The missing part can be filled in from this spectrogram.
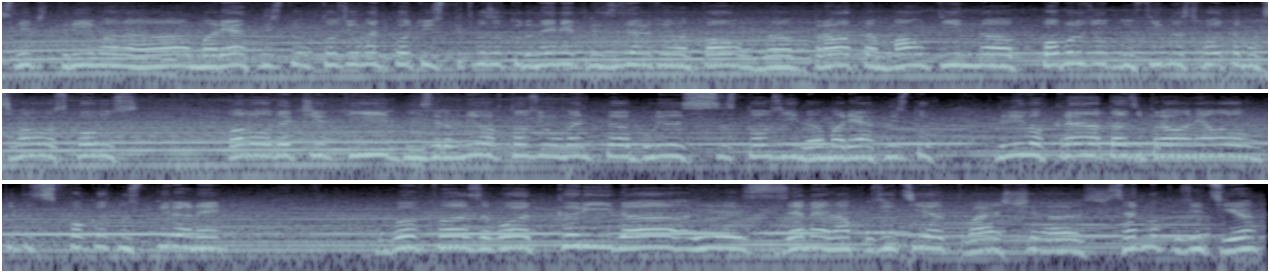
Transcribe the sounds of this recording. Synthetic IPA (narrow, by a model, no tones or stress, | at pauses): slifst̪ɾimənɐmɐɾianxɾist̪offt̪ɔzimomɛnt̪kɔjt̪ʊispit̪vəzɐt̪ɾʊd̪nɛniɛpɾɛzlizɐnɛt̪onɐnɐpɾavət̪əmalˠt̪inpobɤɾzod̪ɡ̪ost̪iɡnəsvɔjət̪əmɐksimalˠnəskɔɾost̪ | pavɛlˠd̪ɛt͡ʃɛt̪ibizɾɐvnivəft̪ɔzimomɛnt̪ːbolid̪əsɛ̥sɐst̪ɔzinɐmɐɾianxɾist̪of | nɐɾivɐfkɾajənɐt̪azipɾavənʲaməd̪ɐpopit̪əsi̥spokɤsnospiɾənɛ | vəfzɐvɔjət̪kɤɾid̪ɐzɛmɛːd̪napozit̪sijət̪ovaɛʃɛsosɛd̪nəpozit̪sijə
